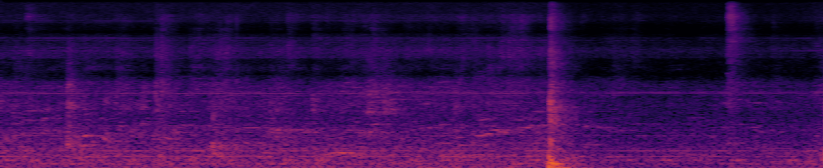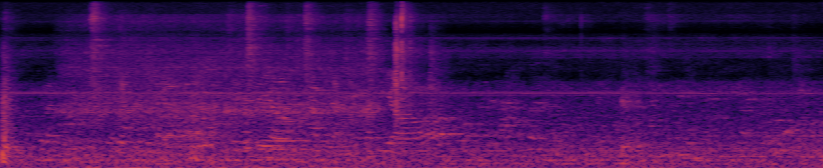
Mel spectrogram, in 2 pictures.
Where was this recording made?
in a cafe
